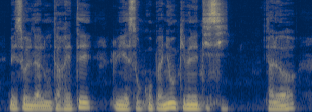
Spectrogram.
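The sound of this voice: An unforced reading voice, with ordinary pitch variation, is heard against a quiet background.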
